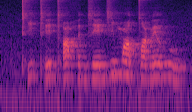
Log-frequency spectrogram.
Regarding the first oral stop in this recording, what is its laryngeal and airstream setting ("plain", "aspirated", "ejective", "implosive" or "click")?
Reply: ejective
